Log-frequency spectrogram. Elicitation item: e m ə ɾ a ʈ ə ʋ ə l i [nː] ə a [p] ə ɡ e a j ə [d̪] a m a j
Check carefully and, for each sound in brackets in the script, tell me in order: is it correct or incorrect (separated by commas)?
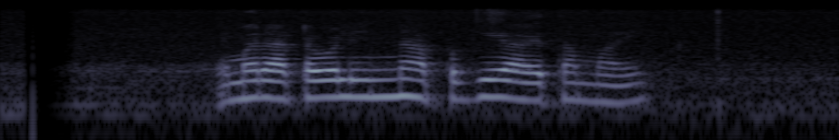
correct, correct, incorrect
